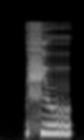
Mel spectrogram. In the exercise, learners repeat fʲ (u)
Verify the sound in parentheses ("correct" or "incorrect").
correct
